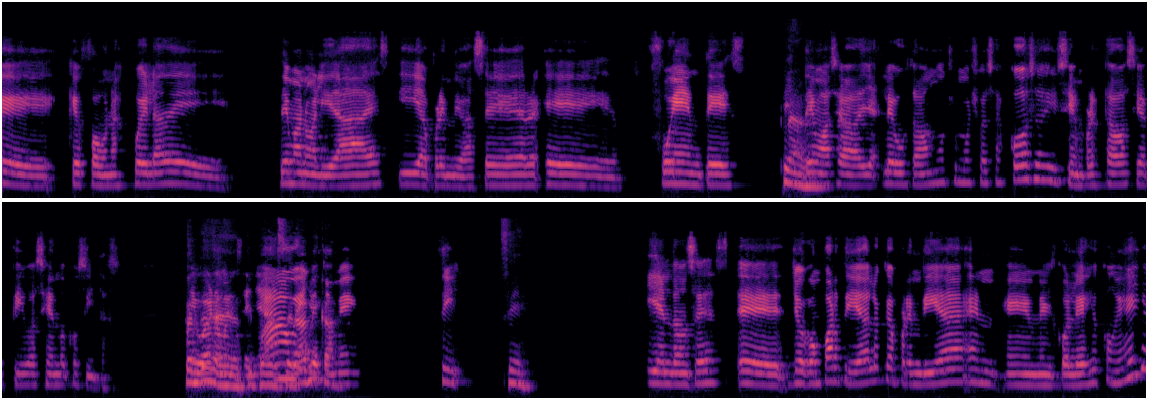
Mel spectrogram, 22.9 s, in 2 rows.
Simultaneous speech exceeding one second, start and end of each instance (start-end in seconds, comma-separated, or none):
13.3-14.9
